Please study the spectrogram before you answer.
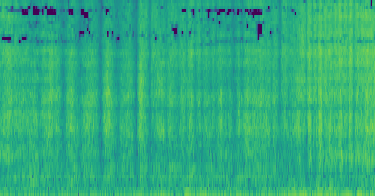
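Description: Fingertips rub and scratch the paper pages and page edges of an open hardcover book resting on a blanket. The result is a steady, dry, bright scratching and rustling with repeated soft strokes.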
